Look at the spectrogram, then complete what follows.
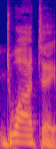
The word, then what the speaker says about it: Duarte: Am I pronouncing his first name right? Duarte. Duarte.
